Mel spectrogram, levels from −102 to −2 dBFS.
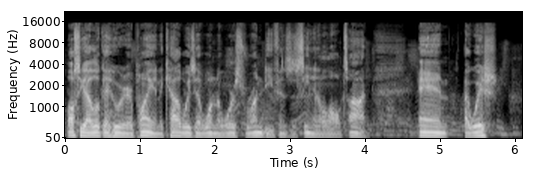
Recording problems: background chatter; faint; throughout; 3 voices, 25 dB below the speech

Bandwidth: 14.5 kHz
